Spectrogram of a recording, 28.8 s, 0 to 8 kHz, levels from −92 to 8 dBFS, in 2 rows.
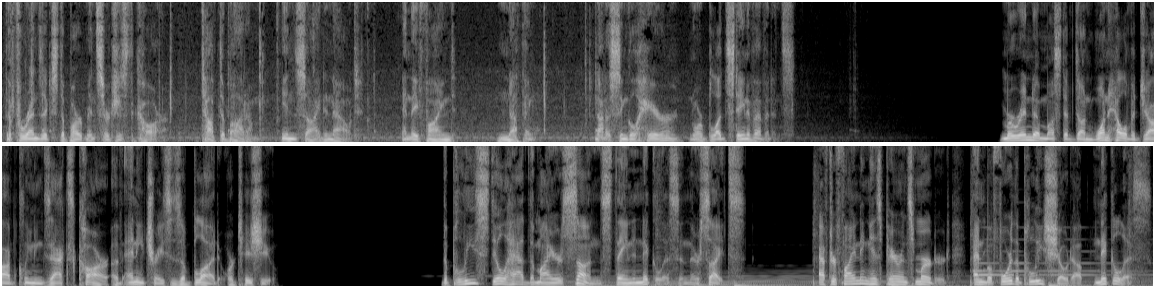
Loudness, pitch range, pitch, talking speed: -20 LUFS, 90-135 Hz, 105 Hz, 145 wpm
